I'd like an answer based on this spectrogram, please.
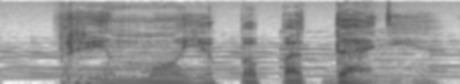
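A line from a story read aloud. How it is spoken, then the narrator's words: Quick whisper. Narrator (Russian): Мишка тотчас прошептал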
